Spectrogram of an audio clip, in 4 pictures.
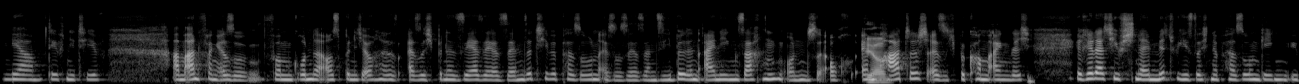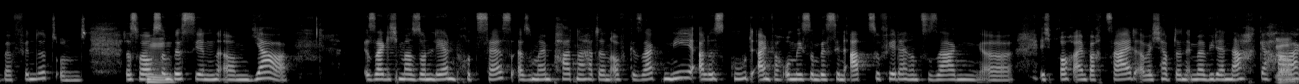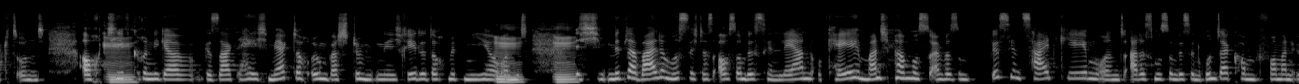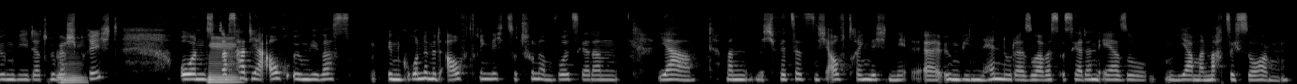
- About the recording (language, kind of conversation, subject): German, podcast, Wie baust du Nähe auf, ohne aufdringlich zu wirken?
- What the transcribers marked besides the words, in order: other background noise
